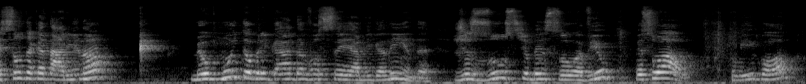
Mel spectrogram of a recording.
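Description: A woman vlogger chatting casually to her viewers, exclaiming warmly over each gift she unpacks. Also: fairly high pitch, a little hiss or hum. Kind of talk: casual unboxing chat. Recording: echoey room.

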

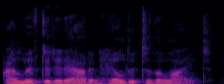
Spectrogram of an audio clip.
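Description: Husky lady teacher reading a chapter book, calm, kinda low voice. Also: moderate pace. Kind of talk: storybook reading.

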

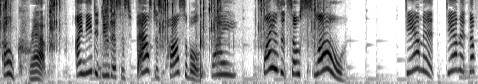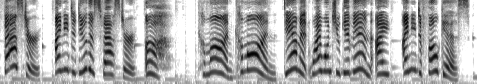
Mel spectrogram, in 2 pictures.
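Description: A woman's voice: very high-pitched, sing-song, moderate pace, sharp tone, faint music behind, heavily acted. A woman voicing Anxiety, a frantic overworked female emotion who stammers and gets flustered, in a fan comic dub.

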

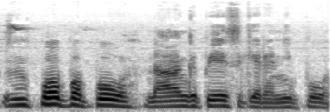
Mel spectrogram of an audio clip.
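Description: A man's voice: fairly low pitch, steady tone, moderate pace, dry recording, lo-fi sound, lightly acted. A man voicing a scolding middle-aged husband in a cartoon. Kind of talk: cartoon voice acting.

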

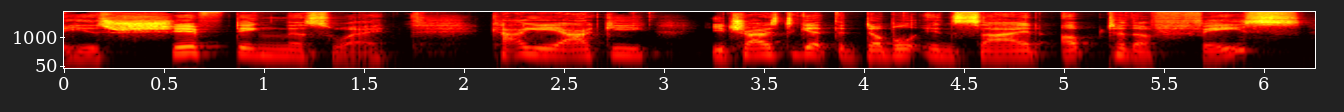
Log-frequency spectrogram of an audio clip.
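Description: A man's voice: mid-range voice, bright, forceful tone. A man giving a casual, analytical voice-over breakdown of sumo matches, upbeat and with playful asides. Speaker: sumo commentator. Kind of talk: casual play-by-play video breakdown.

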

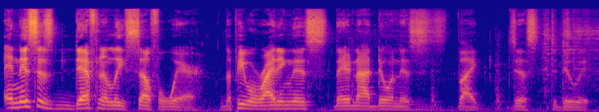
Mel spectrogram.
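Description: A young gaming streamer with a lowish voice talks at a moderate pace, offering casual gameplay commentary. His chat is rambling and jokey.

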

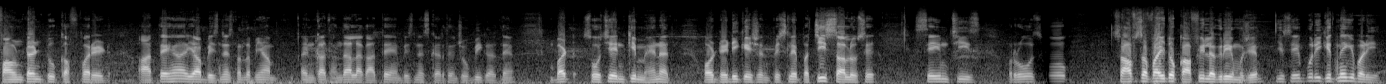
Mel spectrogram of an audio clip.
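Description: A young man hosting a casual street food vlog outdoors, asking quick questions and praising the food with enthusiasm. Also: on the low side, fairly even intonation, a little hiss or hum. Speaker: food vlogger host. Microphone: handheld lapel mic.

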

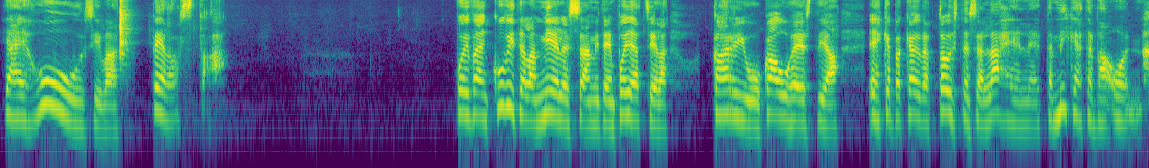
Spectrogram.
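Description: A woman preacher giving a sermon, emphatic, exclaiming hallelujahs and speaking straight to her listeners. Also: on the high side.

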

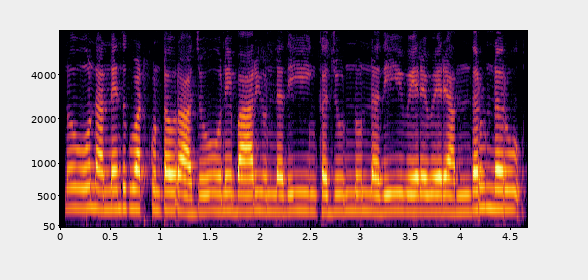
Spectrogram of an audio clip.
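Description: A woman's voice: high voice, little pitch movement, quick pace, close to an everyday voice. A woman voicing a tearful, defensive village woman with a Telangana accent. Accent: Telangana Telugu. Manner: defensive, wounded. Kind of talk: animated village comedy dialogue.

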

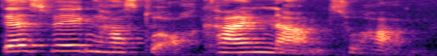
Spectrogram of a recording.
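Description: A woman voicing a grumpy, jealous female family dog in a storybook reading, speaking curtly and scolding in a lowered voice. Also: lively intonation, fast talker, a bit bright. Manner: curt, scolding.

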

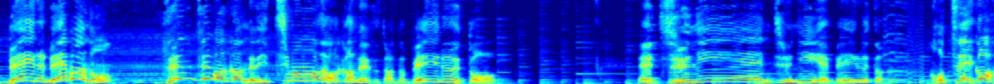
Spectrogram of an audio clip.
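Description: A man giving casual, excitable commentary while playing a platform game, laughing and talking to himself as he goes. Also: high voice. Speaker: game streamer.

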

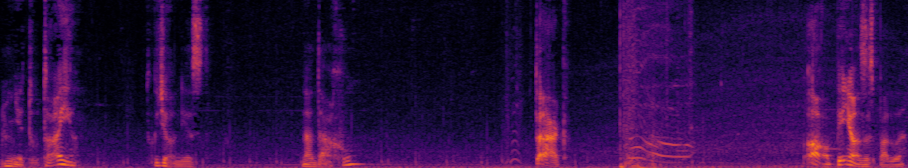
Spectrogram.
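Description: A man commentates on his gameplay in a joking, mock-boastful way, his low voice gravelly and swinging widely in pitch. Loud game sounds of engines and sirens run behind him. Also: big pitch swings, drawn-out words, pauses often, a little hiss or hum.

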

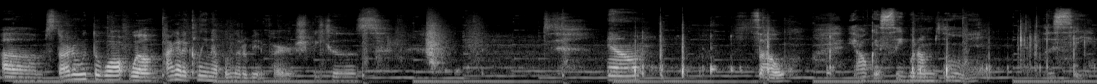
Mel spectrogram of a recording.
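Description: A woman with a lowish voice speaks slowly, leaving long pauses, while loud music plays behind her. She's a home renovation vlogger chatting casually and directly to her viewers as she fixes up a room indoors at home.

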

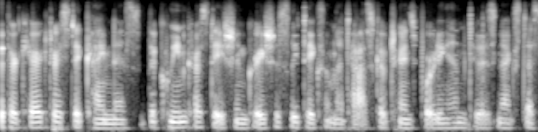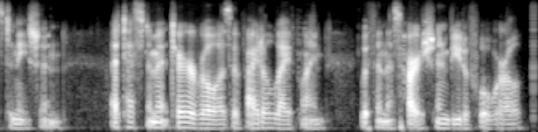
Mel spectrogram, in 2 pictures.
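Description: A man reads documentary-style narration in a low, monotone voice with a gravelly, forceful edge. The recording is dry and close. It has a dull, lo-fi sound. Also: a little fast, no echo. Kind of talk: scripted nature-documentary narration.

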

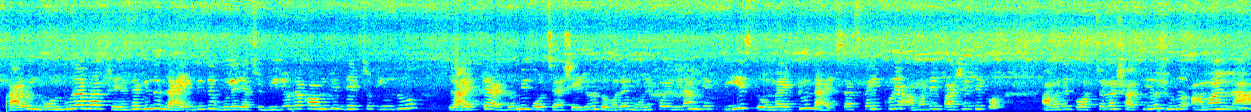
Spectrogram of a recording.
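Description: A woman's voice: high voice, fast talker, low-quality recording. A middle-aged woman, a mother cooking at home for her vlog, chatting casually and checking that viewers follow along. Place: home kitchen. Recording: kitchen background noise.

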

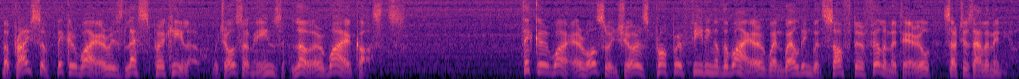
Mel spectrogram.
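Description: A man narrating an industrial training film in a measured, instructive way, as a studio voice-over. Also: fairly high pitch, big pitch swings, bright, forceful tone, a little hiss or hum. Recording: faint music behind narration.

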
